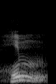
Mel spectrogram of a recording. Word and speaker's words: hymn: हिम, ये हिम बोलते हैं इसको, HYMN, एन साइलेंट इसमें।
